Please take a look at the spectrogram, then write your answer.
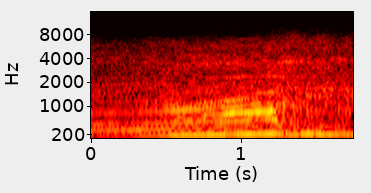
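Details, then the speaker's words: Kawasaki ZH2 on a test ride after fixing an electrical/ABS fault caused by wrongly installed rear wheel spacers, codes cleared, correct power mode: smooth rising pull and clean shifts, pulls well under power and downshifts well. Normal acceleration and shifting. "Kept under power pretty good. Downshifted good. Taking turns okay. She feels balanced."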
